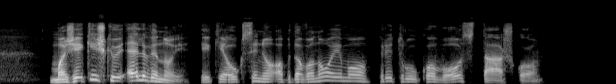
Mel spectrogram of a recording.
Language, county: Lithuanian, Kaunas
